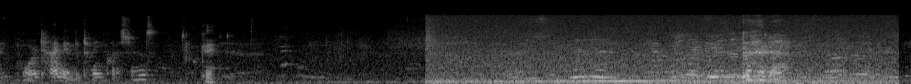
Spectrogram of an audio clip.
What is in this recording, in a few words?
Female; evp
